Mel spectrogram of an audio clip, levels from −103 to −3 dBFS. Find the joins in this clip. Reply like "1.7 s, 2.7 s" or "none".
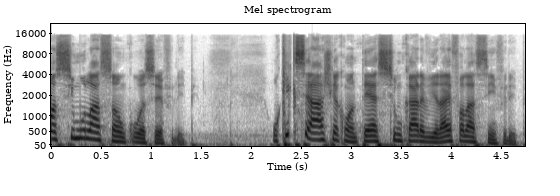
none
